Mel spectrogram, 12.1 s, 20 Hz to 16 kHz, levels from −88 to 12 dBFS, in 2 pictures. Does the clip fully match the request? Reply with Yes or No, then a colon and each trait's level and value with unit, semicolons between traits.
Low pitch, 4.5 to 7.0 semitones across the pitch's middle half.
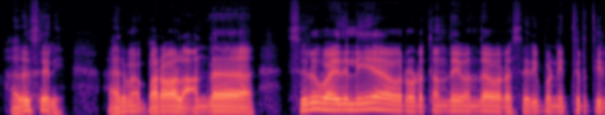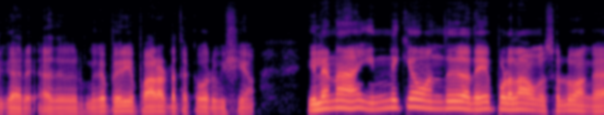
Yes: low, 125 Hz; average, 5.2 semitones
